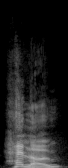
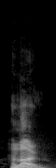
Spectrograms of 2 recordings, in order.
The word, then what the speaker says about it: hello: uh uh hello hello so we don't say hello hello as I often hear it pronounced with that e hello hello with a really aggressive e hello hello it is hello or even hello but personally I use the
